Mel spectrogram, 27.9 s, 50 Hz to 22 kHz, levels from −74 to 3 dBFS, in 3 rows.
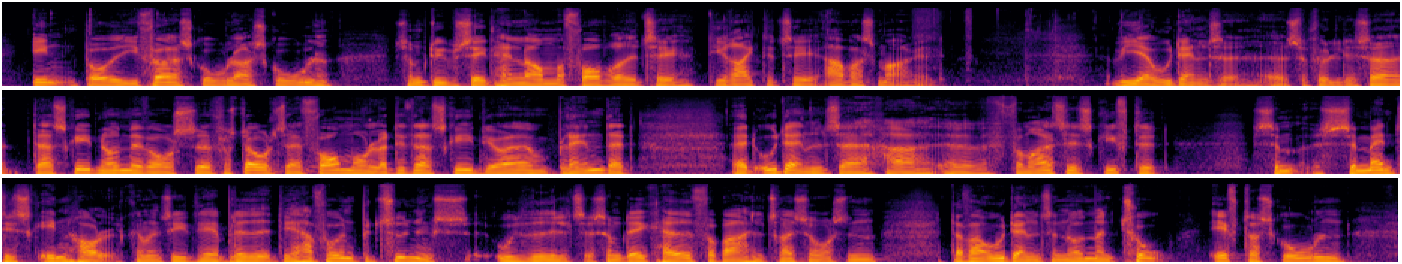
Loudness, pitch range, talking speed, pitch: -18 LUFS, 95-115 Hz, 170 wpm, 105 Hz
